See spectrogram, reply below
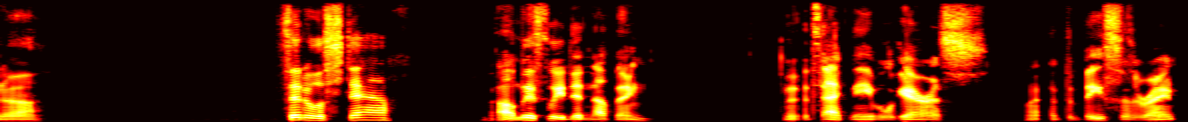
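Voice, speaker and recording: With a lowish, pushed and bright voice on a dry recording, a young man rants solo on the nutrition podcast he hosts. He sounds blunt and angry in a dry voice, swearing frequently and tripping over many fillers and restarts.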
